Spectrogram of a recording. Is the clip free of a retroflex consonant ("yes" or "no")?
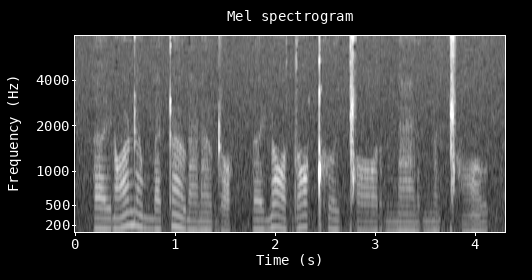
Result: no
